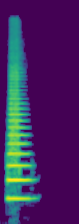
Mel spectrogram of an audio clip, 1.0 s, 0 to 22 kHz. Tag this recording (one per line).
brass
f3
midi-note-54
multisample
oldtrombone
short
single-note
vsco-2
